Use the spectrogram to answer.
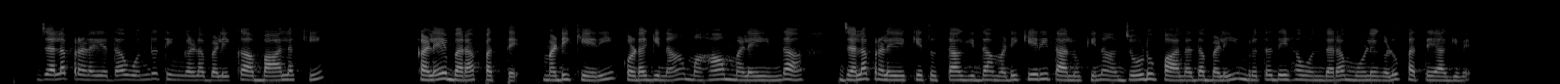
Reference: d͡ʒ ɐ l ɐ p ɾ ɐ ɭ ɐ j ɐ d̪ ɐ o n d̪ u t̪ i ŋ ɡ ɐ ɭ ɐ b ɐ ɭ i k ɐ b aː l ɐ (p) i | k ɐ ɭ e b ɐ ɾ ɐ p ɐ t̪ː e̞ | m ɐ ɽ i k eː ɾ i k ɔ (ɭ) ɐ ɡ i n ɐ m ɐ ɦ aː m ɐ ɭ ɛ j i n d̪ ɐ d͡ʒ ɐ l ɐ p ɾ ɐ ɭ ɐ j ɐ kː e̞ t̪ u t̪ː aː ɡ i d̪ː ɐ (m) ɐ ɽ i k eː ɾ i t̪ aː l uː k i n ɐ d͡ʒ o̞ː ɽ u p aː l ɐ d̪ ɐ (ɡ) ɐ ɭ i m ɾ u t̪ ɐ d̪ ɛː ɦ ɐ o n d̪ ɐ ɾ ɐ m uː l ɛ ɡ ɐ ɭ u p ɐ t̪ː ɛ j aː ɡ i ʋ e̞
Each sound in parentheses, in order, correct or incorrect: incorrect, incorrect, correct, incorrect

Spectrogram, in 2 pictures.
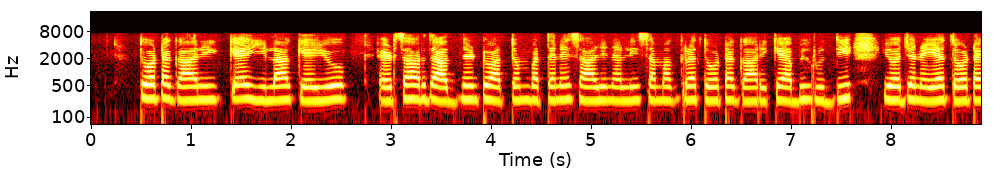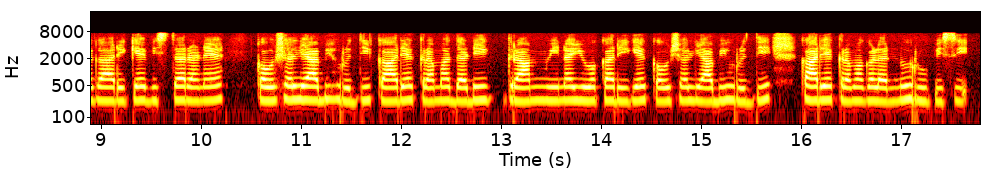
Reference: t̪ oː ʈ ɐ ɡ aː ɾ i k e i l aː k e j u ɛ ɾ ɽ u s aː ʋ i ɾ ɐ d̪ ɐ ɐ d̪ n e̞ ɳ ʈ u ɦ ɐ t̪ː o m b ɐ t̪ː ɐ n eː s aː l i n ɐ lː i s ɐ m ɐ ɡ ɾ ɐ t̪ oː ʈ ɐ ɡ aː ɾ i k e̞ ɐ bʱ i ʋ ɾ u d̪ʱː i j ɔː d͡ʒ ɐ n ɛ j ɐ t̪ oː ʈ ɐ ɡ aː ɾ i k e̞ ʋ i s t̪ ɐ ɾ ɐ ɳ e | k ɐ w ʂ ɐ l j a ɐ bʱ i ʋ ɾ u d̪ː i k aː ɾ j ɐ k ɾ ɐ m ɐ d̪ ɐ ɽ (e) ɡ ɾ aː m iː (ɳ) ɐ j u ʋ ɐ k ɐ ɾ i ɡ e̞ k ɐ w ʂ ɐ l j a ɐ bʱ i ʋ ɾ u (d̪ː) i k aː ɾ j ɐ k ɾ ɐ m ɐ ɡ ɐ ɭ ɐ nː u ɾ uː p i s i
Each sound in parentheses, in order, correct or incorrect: incorrect, incorrect, correct

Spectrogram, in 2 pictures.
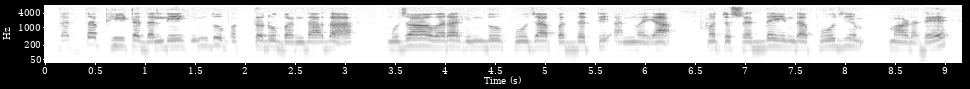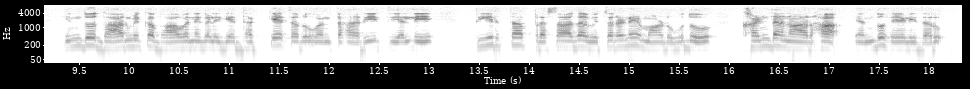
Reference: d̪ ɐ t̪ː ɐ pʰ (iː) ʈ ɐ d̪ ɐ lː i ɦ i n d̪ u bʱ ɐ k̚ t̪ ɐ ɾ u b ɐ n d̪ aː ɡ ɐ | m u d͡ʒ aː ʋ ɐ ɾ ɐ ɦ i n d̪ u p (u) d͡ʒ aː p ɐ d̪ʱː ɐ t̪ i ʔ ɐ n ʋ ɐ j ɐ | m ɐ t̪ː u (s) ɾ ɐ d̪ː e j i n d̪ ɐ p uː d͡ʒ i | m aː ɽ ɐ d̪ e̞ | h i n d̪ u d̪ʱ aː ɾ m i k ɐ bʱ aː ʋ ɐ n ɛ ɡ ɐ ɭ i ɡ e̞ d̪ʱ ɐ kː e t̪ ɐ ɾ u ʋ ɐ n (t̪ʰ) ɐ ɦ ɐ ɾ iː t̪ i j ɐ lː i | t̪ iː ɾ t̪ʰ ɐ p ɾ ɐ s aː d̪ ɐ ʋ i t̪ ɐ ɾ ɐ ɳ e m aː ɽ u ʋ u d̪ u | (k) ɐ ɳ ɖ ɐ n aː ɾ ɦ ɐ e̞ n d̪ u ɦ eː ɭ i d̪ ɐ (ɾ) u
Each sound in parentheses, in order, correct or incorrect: correct, incorrect, incorrect, incorrect, incorrect, correct

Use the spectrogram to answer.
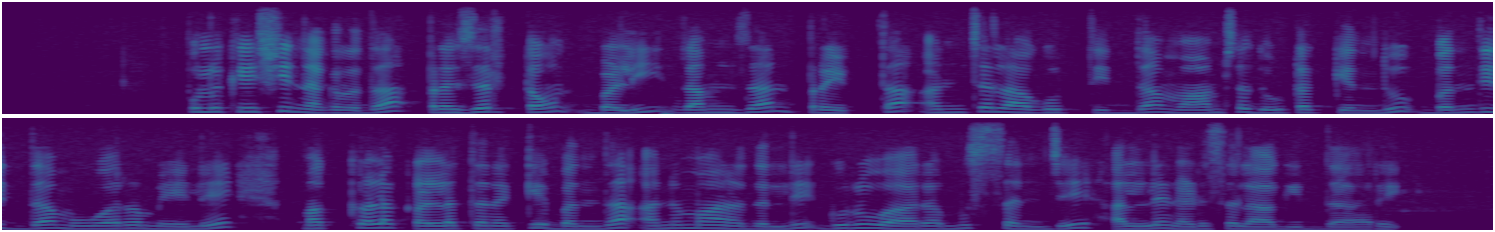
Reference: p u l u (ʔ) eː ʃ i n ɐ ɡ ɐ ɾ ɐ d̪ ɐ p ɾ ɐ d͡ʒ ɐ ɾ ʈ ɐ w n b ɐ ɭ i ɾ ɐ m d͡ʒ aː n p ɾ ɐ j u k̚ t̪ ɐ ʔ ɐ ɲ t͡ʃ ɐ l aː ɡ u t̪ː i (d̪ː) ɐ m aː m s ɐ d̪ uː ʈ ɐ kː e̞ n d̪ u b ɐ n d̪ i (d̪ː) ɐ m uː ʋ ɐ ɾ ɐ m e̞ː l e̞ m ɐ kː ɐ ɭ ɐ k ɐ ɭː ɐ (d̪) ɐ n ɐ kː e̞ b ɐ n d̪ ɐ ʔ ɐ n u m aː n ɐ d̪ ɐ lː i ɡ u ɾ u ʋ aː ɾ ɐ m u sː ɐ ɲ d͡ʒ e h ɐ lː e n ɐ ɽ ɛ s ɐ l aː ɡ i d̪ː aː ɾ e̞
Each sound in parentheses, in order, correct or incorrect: incorrect, correct, correct, incorrect

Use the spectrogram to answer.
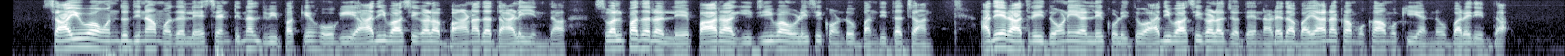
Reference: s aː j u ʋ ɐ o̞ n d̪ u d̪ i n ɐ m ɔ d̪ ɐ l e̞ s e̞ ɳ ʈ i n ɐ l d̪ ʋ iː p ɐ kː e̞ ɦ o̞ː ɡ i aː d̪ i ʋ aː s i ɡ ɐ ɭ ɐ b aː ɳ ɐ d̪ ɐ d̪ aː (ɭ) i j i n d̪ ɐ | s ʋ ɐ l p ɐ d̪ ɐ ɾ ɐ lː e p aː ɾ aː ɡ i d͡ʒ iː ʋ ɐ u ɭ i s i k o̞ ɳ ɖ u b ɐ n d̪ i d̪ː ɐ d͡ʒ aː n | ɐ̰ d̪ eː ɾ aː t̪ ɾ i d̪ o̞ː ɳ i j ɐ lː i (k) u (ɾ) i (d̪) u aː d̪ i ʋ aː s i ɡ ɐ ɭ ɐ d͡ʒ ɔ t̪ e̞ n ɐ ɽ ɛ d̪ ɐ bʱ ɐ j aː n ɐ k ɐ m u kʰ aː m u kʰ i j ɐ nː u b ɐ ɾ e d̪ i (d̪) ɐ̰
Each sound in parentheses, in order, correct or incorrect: correct, correct, incorrect, incorrect, incorrect

